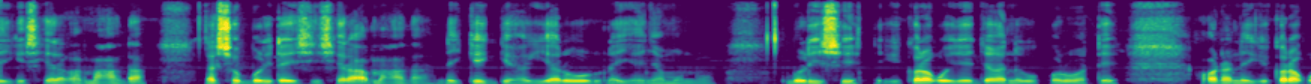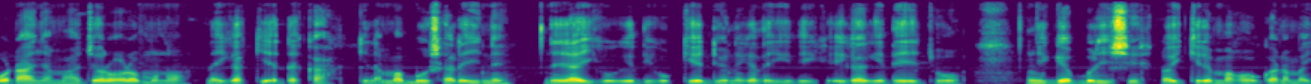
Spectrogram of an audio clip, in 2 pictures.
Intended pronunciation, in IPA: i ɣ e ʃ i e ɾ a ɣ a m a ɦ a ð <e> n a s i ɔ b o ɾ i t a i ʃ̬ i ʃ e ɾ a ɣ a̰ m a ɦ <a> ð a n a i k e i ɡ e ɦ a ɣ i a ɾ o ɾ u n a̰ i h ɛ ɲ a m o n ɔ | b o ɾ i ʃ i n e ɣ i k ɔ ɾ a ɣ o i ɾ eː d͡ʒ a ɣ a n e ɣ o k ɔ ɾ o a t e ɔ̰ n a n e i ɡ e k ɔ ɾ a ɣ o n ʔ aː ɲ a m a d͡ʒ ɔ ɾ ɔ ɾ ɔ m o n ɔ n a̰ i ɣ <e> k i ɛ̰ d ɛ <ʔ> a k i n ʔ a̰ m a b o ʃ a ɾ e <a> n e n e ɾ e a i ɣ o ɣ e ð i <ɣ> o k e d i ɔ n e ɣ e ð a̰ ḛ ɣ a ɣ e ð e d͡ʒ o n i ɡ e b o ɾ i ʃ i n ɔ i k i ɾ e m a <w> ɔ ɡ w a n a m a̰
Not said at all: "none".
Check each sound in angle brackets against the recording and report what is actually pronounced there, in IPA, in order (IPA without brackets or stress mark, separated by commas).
a, a, a, k, i, ɣ, ɣ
